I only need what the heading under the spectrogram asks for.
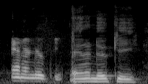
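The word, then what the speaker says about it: Anunike: any additional help, that Kenny, how do you pronounce his last name? Anuki.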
